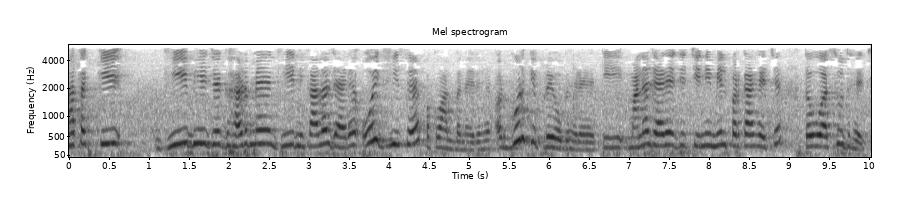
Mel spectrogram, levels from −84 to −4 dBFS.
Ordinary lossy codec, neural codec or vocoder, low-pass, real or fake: MP3, 24 kbps; none; 5.4 kHz; real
